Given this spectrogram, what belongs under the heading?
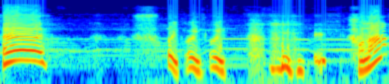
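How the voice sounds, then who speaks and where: A man's voice: very high-pitched, animated, fairly quick, muffled recording, soft background music. A man vlogging outdoors with his small daughter, coaxing and doting on her in casual talk. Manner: coaxing, doting, talks softly to a small child. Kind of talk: casual vlog talk to a child. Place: outdoors in tree shade on a hot day.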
